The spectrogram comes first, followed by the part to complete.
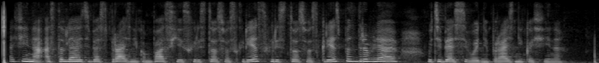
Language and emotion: Russian, neutral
